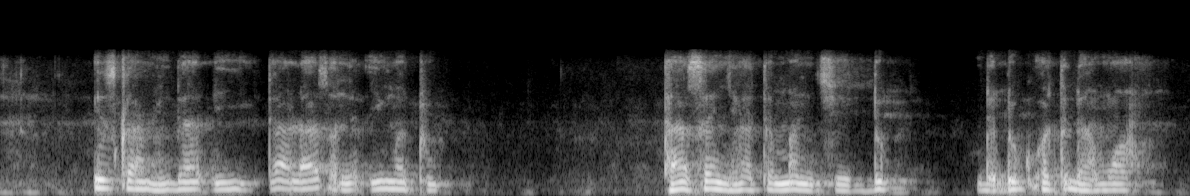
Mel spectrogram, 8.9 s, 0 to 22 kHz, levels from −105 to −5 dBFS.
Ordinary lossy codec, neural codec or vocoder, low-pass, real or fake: Opus, 32 kbps; vocoder, 22.05 kHz, 80 mel bands, Vocos; 7.2 kHz; fake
